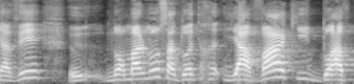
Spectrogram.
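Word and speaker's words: יה: translitération c'est halallaluya et quand les Hébreux le prononc son ya bah il faut pas le changer avec d'autres choses il faut pas le M il faut pas le changer en Yaou il y a euh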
